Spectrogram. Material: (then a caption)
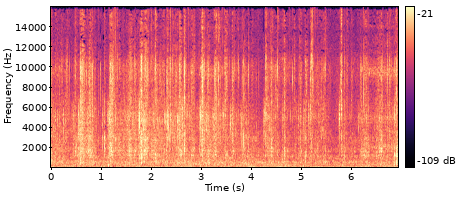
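Plastic. A small piece of clear plastic bubble wrap is squeezed and twisted in both hands while fingertips pop its bubbles. The result is a dense, bright crinkling crackle broken by short, sharp pops at an irregular pace.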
